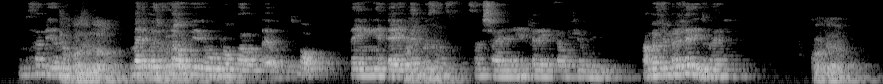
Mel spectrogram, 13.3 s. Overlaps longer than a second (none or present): present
